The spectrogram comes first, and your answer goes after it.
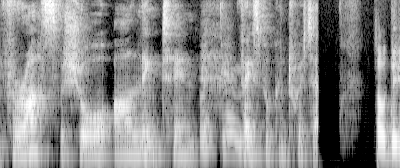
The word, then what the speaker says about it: LinkedIn: us for sure our linkedin facebook and twitter so did you hear yeah so pronunciation basically it's going to be like this link 10 linkedin link 10 linkedin linkedin you say link and tan linkedin link that's just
